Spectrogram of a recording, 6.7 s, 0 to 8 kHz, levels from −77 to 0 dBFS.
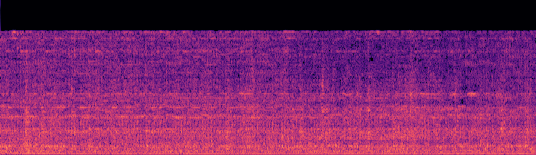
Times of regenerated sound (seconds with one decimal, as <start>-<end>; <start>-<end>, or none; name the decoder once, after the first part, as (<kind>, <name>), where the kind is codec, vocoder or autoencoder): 5.5-6.7 (vocoder, Vocos)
